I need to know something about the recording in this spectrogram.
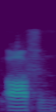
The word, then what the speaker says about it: often: So here I can see that like we would just take that off, often, often, just go often, right?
